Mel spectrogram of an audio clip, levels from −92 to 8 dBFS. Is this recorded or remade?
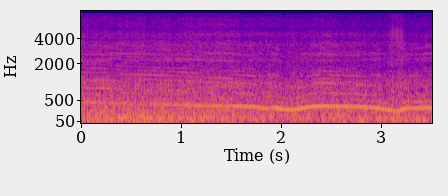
recorded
